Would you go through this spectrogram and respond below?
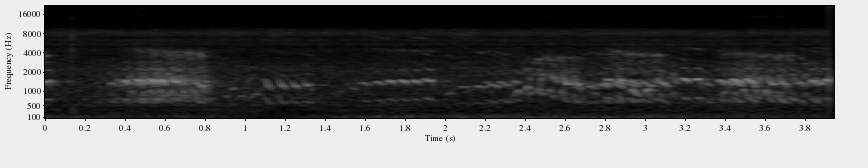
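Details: Frogs waking in spring, trilled pulsing croaks from several animals, a loud burst at the start, then quicker rattling notes building into overlapping calls, steady background hiss beneath.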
